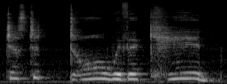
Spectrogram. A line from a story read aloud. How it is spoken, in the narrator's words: whispered Junkie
